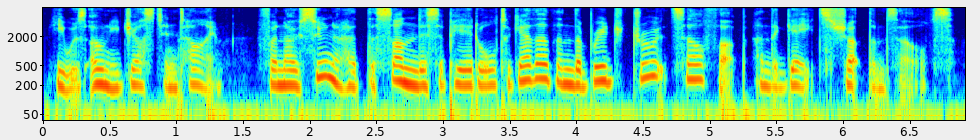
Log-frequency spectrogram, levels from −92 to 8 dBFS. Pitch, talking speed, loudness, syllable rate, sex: 215 Hz, 215 wpm, -17 LUFS, 5.9 syllables/s, female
